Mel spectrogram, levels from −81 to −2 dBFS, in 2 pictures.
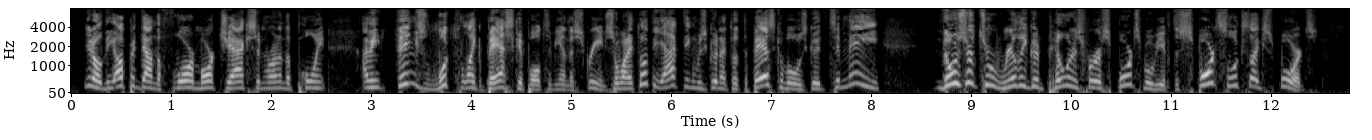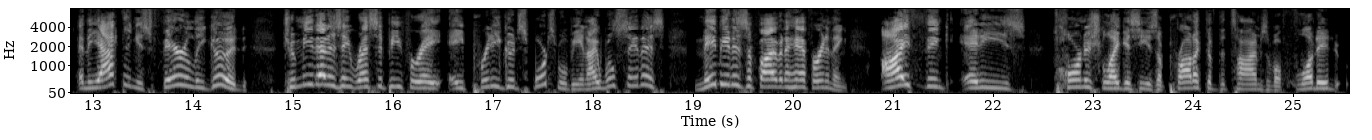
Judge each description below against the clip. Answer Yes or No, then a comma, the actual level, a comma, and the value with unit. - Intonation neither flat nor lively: No, wide, 5.8 semitones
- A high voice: Yes, high, 235 Hz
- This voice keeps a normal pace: No, fast, 245 wpm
